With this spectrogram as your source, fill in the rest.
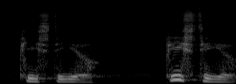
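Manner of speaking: low, soft, hushed voice.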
